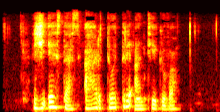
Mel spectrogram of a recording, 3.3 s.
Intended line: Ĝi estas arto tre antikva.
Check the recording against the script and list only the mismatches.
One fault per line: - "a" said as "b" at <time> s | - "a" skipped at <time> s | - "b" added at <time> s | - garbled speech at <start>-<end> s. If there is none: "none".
none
